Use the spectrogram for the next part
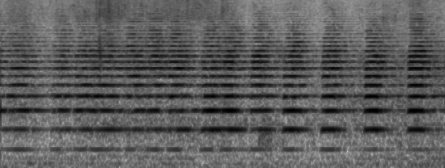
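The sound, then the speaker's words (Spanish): A gas delivery truck passing by in the countryside, selling gas, blares its horn in a long, loud, steady honk, then breaks into a run of short repeated blasts toward the end, with no voices over it. “¿Cómo no, no cacha que la gente no puede tocar tanto la bocina?”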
